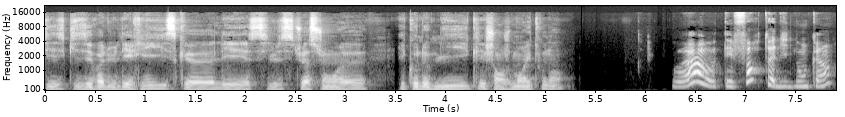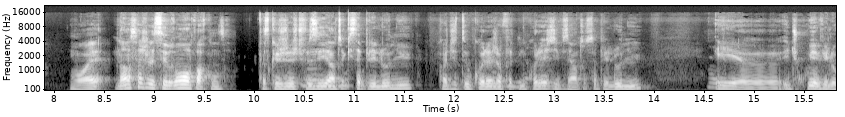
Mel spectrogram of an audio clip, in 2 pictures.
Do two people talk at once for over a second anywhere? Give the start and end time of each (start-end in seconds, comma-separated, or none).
none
